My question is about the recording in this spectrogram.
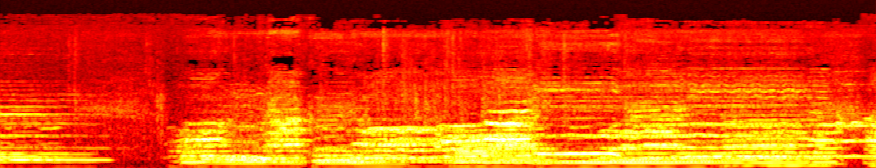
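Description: Mixed four-part (SATB) choir singing in Japanese. It holds sustained chords, breaks off for a short rest about a second in, then comes back in and sings on.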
